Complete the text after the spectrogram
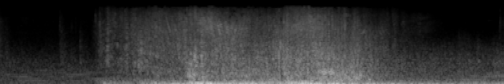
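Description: Electricity crackles and roars in a loud burst.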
